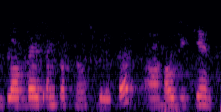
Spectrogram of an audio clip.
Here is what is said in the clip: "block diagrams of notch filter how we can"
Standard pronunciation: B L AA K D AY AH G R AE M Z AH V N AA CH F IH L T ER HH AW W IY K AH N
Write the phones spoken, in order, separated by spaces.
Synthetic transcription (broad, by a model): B L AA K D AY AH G R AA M S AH F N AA S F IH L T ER HH AW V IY K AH N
